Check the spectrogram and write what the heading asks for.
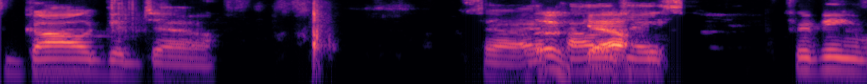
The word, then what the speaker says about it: Gal Gadot: I've been calling her Gail, and apparently it's Gal Gadot.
